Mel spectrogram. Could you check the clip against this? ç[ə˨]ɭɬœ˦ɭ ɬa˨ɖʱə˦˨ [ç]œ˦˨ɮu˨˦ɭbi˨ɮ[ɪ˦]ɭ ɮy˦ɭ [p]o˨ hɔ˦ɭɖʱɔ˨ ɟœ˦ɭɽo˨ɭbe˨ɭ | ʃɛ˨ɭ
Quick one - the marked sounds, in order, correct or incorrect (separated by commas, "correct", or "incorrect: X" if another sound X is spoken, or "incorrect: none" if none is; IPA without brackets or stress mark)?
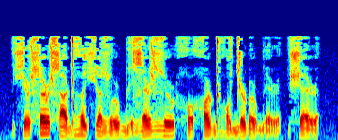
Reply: correct, correct, incorrect: ɛ˦, incorrect: h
